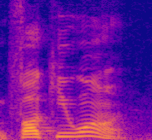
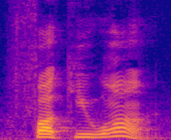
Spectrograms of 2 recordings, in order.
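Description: First: Higher mock tough-guy growl at normal volume; a second, less forceful try at sounding hard; half-hearted tough guy act; acting tough, quieter. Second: Higher, louder tough-guy snarl; mock tough guy barking at a stranger; acting tough. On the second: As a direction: put on a hard-man front to hide fear. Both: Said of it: "I have to act tough".

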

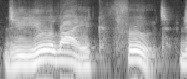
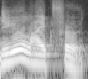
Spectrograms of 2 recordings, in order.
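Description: First: Slow model sentence. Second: Said in the usual way. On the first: Shown as a demonstration. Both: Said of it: "هل تحب الفواكه؟".

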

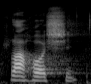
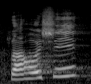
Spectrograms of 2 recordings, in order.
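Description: First: «رهاشین» low and soft, falling at the end; falling statement. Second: «رهاشین» climbing to a questioning end; rising question. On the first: Preacher tells congregation to be freed, falling statement. Statement, then same word asked. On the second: Preacher checks with congregation, rising question. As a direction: ask «رهاشین» softly, lifting the final syllable. Same word repeated as a question. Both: Real, not acted.

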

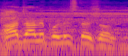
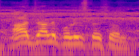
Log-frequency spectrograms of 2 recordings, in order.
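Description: Both takes have the same delivery.

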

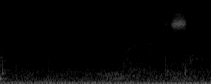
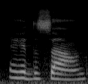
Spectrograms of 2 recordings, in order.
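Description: First: Slow, very soft voiceless whisper; barely audible, drawn-out whisper; frightened whisper. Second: Said in the usual way. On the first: Real, not acted. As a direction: whisper it slowly in dread. Repeats it under breath, scared.

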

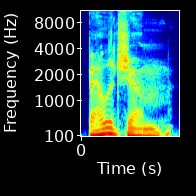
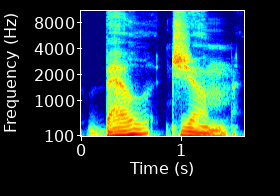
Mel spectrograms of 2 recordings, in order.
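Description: First: Said in the usual way. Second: Belgium said slowly in two separated syllables; slow, syllable-by-syllable Belgium for learners; pronunciation demo. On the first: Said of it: "teaching you how to pronounce". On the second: Shown as a demonstration. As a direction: break Belgium into "Bel" and "gium", drawn out. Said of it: "You now know how to pronounce".

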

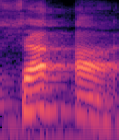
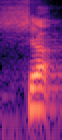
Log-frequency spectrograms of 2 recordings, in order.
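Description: First: শা আ with the vowel stretched smoothly, no jolt; wrong drawn-out reading. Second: শা cut short on an abrupt glottal stop; read with a jolt. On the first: Teacher showing what not to do, শা আ stretched out. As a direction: let শা trail into a long আ. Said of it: "এরকম না". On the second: Teacher showing the right way, শা with a sudden jolt. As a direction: push শা out and stop it sharply. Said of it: "ধাক্কা দিয়ে পড়বো". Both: Shown as a demonstration.

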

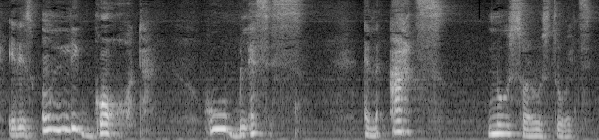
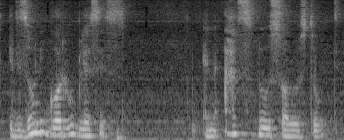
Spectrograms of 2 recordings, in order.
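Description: First: Slow recitation with long pauses; measured, phrase-by-phrase emphasis; deliberate verse. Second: Soft, low recitation; subdued and very soft; hushed verse. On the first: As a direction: set out each phrase separately. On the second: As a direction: recite it quietly, almost under the breath. Hushed first quote of verse. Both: Real, not acted.

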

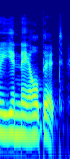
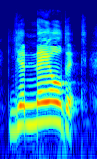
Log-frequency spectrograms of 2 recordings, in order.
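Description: First: Said in the usual way. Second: You nailed it, punched loud with the stress on nailed; emphatic praise. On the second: Real, not acted. Crafter cheers the font designer, repeating it louder. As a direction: repeat it louder, really meaning it.

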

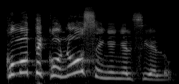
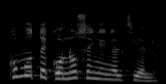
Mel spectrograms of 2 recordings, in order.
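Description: First: Lifted, projected preacher's question; emphatic repeated question. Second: Soft, lower-pitched pondering question; hushed question. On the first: Preacher putting the question to the church, emphatic projected delivery. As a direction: press the question on the listeners. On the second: Preacher asking the church about heaven, hushed question. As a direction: drop the voice and let the question hang. Question posed softly, then repeated louder. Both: Real, not acted.

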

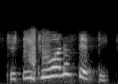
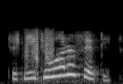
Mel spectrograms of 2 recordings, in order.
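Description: No difference in how they are said.

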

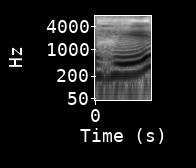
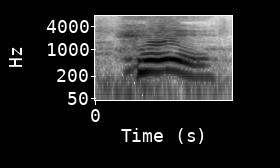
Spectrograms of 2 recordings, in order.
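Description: First: "हे" said gently, with a light h; soft he. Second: "हे" pushed out hard and loud; heavy he. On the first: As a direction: say "हे" softly, without force. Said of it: "ये ज़रा धीरे से बोलना है". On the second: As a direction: put force into the h of "हे". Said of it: "इसको heavy बोलना है ताकत लगाकर". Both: Shown as a demonstration.

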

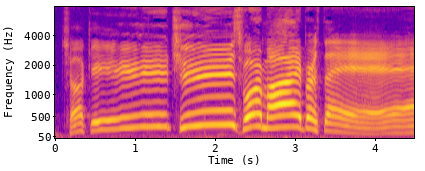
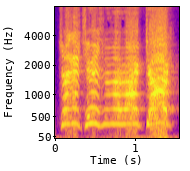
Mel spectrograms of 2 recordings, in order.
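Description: First: Very slow, stretched-out call; drawn out. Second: Shouting. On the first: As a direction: stretch every syllable long. Repeated spell, stretched out. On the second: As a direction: yell it out hard. Repeated spell, shouted. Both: Real, not acted.

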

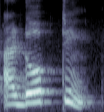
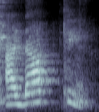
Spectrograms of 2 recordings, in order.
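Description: First: "adopting" said with o, a-DOP-ting, by mistake; "adopting" slipped out instead of adapting; mispronounced word. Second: "adapting" said with a, a-DAP-ting, as correction; "adapting" fixed with clear a sound; corrected word. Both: Real, not acted. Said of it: "I mean, adapting".

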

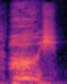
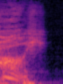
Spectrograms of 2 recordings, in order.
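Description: First: Higher, urgent call to listen; sudden excitement. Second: Hushed, solemn and higher; a reverent, quiet listen. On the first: Johannes grabs Christiane's arm, urgently excited. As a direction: grip her arm and call out, thrilled. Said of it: "von einer plötzlichen Erregung übermannt". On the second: Johannes hushes Christiane, solemn and soft. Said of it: "sagte er feierlich". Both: Acted.

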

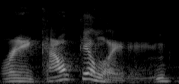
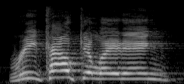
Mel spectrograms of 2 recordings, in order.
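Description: First: Slow, sugary GPS lady; sweet lady's voice. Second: Loud, high, drawn-out holler. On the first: Retold or imitated. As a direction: draw it out sweetly with a lilting rise. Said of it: "sweet, loving lady's voice say". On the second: Acted. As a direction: holler it out slowly from the back of the crowd. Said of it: "somebody hollers out".

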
